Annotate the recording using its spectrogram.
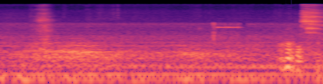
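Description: Open telephone line left on hold, heard over a phone speaker: steady background hum and hiss, a short rustle about half a second in, and a brief high beep about three seconds in.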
